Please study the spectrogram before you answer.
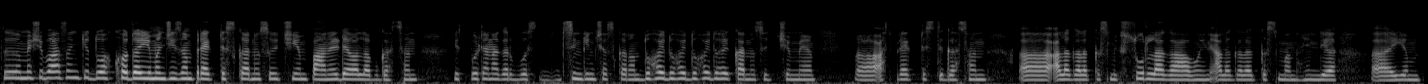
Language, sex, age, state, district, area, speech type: Kashmiri, female, 18-30, Jammu and Kashmir, Anantnag, rural, spontaneous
